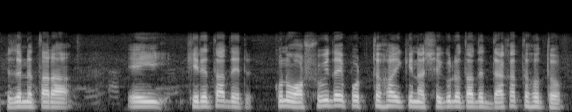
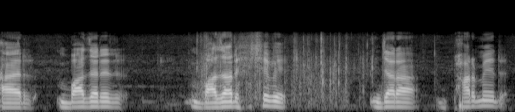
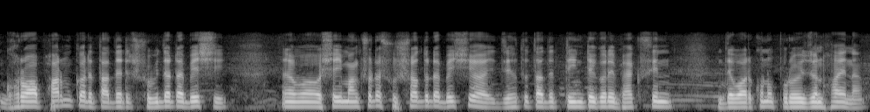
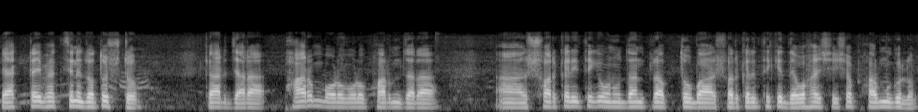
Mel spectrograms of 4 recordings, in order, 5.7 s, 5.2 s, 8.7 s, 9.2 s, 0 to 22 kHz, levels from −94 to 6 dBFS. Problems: none marked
